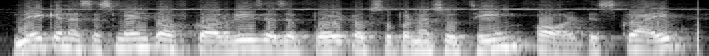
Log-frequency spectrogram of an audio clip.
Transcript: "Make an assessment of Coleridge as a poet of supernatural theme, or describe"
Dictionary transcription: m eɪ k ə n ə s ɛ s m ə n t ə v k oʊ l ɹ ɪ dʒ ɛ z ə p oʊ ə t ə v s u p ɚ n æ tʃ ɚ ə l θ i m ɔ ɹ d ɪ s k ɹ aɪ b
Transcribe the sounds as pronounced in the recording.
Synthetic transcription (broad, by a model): m eɪ k ə n ə s ɛ s m ə n t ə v k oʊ l ɹ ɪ z ɛ z ə p oʊ ə t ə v s u p ɚ n æ tʃ ɚ ə l t i m ɔ ɹ d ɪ s k ɹ aɪ b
